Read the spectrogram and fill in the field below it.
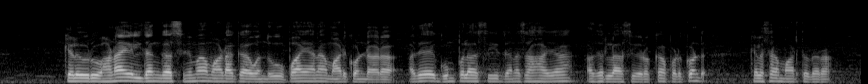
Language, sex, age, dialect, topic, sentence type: Kannada, male, 46-50, Central, banking, statement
